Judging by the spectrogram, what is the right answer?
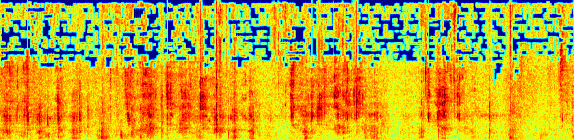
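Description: Close-up crunching of matcha-powdered ice being bitten and chewed: rapid, irregular crunches, overlapping from more than one eater.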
